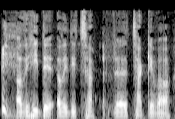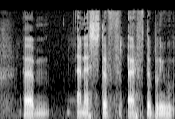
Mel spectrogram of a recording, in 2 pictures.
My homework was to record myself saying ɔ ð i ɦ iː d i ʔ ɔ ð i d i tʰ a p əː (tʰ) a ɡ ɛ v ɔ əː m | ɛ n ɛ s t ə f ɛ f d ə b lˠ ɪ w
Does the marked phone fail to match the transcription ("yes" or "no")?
no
